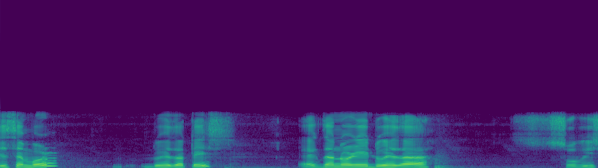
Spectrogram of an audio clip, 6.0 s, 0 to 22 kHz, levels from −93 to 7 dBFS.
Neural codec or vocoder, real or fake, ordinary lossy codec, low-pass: none; real; none; 7.2 kHz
